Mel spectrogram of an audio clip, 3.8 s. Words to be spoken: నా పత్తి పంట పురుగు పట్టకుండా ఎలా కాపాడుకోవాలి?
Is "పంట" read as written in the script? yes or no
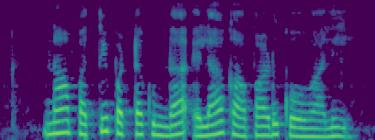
no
